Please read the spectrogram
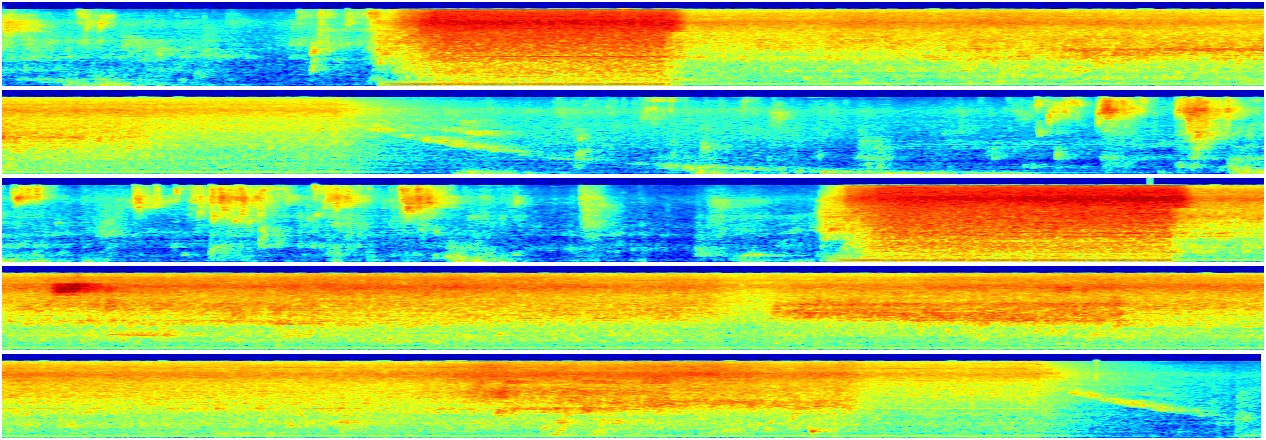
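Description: Sensor-operated tap turning on twice and running into a ceramic sink. Each run opens with a loud rush of about a second and a half, then settles into a steadier flow with a low hum under it. The first run lasts about six seconds; the second starts about halfway through and runs on for some thirteen seconds before shutting off.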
